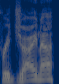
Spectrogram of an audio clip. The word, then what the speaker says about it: Regina: he was confused because it rhymes with a vagina it's Regina it is Latin for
